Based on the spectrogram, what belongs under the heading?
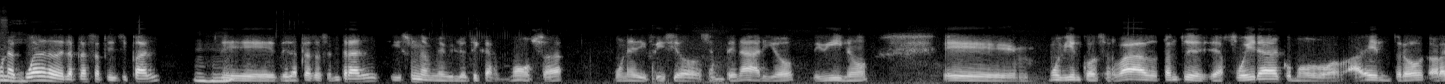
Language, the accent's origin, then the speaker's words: Spanish; Buenos Aires, Argentina; now in Santa Rosa, Argentina; yo soy de Buenos Aires, estoy viviendo acá en Santa Rosa hace 2 años, un poco más de 2 años, y yo empecé a venir en plena pandemia, pleno 2021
